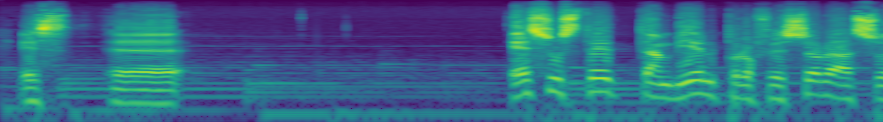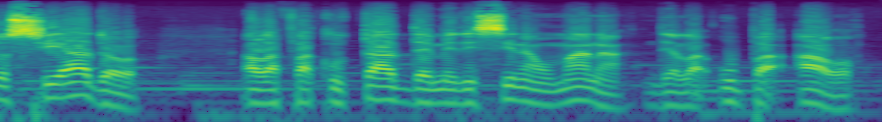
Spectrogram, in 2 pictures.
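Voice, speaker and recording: A man hosting an interview in a language that is not his first, speaking haltingly with many pauses and fillers. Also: lowish voice, soft background music. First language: not Spanish. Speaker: host. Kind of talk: interview podcast. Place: home, video call.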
